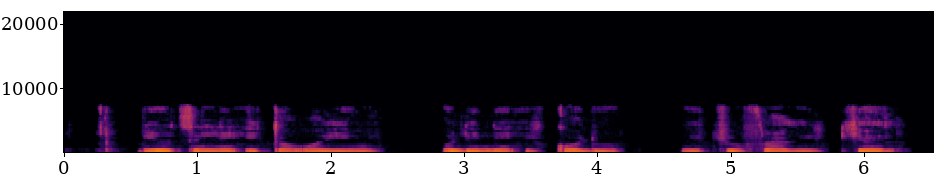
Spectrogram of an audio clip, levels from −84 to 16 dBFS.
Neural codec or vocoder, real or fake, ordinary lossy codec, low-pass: none; real; none; 7.2 kHz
